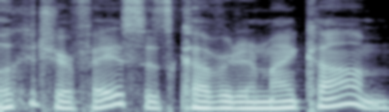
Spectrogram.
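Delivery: ordinary talk, nothing marked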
